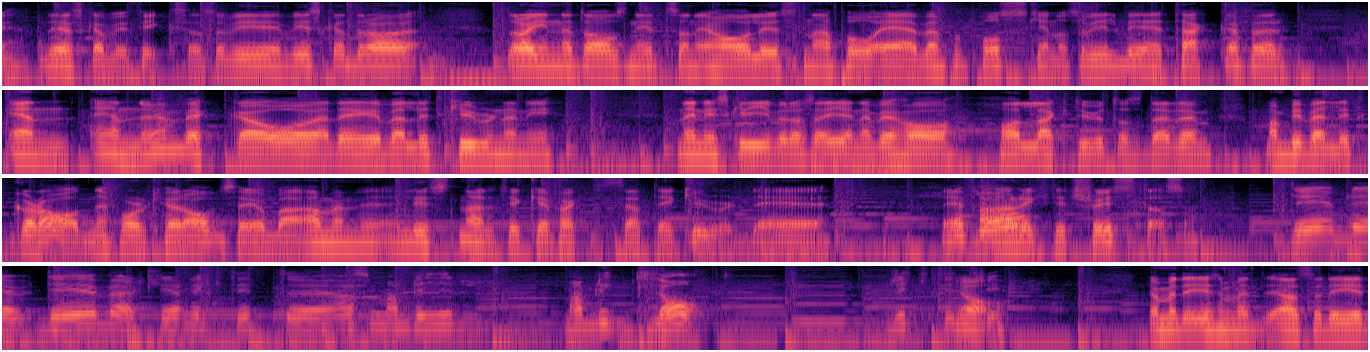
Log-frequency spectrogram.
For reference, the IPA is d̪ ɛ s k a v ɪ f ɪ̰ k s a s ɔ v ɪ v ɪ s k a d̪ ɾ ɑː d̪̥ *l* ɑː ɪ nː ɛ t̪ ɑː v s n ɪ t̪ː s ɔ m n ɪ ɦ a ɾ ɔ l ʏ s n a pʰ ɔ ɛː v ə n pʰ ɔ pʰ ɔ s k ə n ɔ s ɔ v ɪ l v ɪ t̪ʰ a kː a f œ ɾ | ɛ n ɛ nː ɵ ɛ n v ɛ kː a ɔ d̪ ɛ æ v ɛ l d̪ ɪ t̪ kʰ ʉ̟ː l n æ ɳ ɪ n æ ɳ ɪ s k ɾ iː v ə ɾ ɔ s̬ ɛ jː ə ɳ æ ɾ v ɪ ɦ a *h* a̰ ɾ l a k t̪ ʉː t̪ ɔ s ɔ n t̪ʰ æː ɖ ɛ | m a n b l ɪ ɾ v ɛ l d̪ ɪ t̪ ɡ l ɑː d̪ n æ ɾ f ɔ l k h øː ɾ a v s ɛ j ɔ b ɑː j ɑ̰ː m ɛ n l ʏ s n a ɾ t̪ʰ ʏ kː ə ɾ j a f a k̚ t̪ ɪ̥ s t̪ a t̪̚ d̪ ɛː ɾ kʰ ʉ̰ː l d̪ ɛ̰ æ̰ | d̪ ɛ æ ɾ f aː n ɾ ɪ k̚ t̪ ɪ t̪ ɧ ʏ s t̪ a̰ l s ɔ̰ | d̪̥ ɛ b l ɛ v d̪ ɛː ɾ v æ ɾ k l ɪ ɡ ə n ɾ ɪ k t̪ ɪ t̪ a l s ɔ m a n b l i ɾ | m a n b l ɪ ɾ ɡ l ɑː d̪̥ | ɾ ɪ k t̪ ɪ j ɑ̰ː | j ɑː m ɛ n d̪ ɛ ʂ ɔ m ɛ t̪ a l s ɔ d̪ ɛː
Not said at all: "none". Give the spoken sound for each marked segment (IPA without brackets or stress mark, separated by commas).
ɾ, h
